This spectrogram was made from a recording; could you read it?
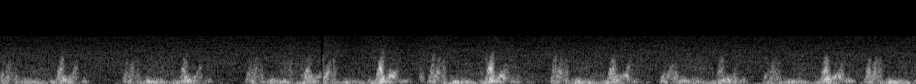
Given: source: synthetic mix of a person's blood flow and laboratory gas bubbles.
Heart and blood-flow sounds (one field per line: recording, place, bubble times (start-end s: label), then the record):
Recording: Doppler ultrasound of blood flow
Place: precordium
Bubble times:
no bubbles
From the record:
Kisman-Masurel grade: 000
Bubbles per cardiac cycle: 0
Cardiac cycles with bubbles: 0%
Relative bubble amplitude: no bubbles discernible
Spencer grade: 0 (complete lack of bubble signals)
